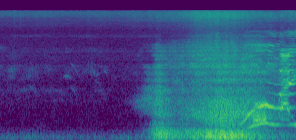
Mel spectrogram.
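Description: Clay matka pot packed with thousands of match heads igniting all at once: a loud rushing whoosh of flame that starts suddenly about two seconds in and holds to the end.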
